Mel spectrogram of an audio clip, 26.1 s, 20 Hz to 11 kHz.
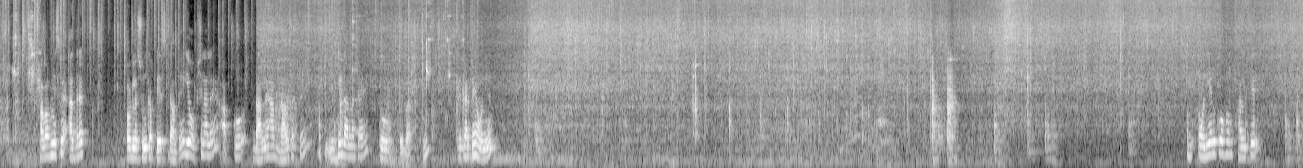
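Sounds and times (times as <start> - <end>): onions sizzling in hot oil: 0.0 - 26.0
spatula knocking and scraping pan: 25.7 - 26.0.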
